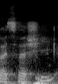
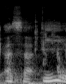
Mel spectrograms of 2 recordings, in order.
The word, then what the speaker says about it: Asahi: Et depuis 2016, eh bien, elle, a été, euh, elle a été japonisée, puisqu'effectivement, c'est le groupe Asahi, Asahi hein, je pense qu'on prononce plutôt comme ça, qui, l'a récupérée.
